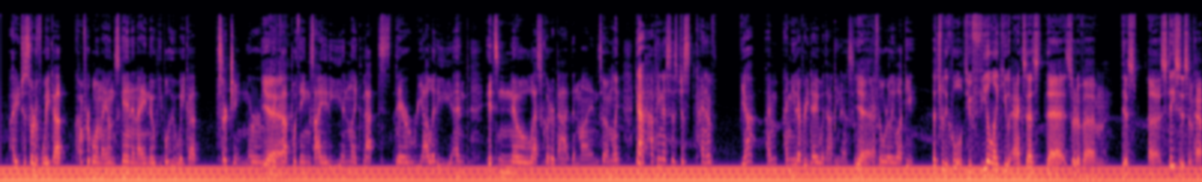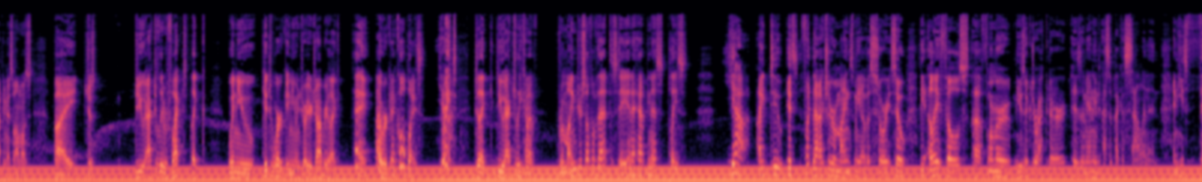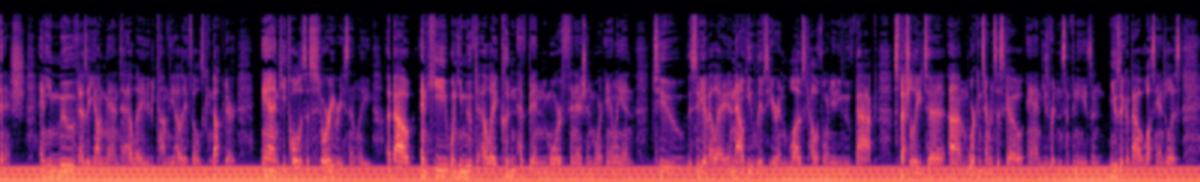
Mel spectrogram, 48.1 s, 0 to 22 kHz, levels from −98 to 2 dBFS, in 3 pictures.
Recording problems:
wrong speed, natural pitch; too fast; 1.5 times normal speed
electrical hum; loud; throughout; 60 Hz, 6 dB below the speech

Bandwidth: 15.5 kHz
